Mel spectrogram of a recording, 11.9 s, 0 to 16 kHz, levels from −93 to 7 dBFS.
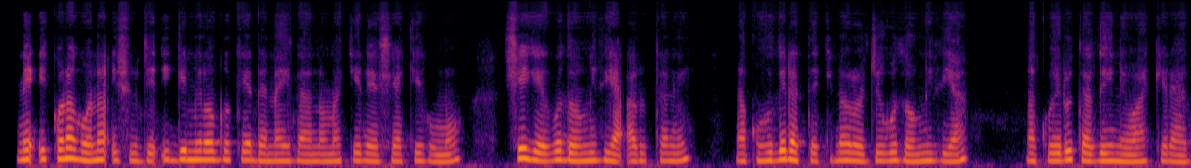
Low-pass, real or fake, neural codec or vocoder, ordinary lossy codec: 14.4 kHz; fake; codec, 44.1 kHz, 3.4 kbps, Pupu-Codec; Opus, 24 kbps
